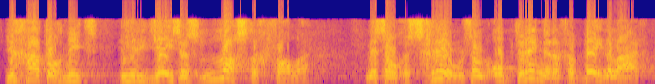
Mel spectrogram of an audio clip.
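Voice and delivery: ordinary talk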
